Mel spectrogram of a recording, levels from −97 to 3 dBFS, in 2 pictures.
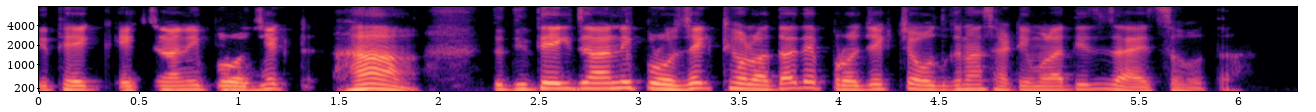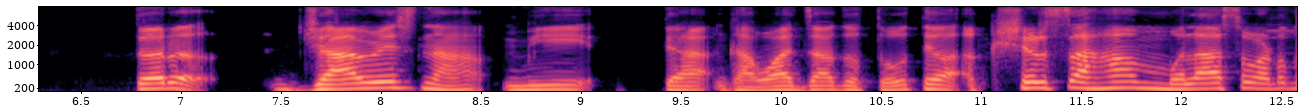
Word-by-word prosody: तिथे 130 +2 -2
एक 140 - -3
एक 130 - -2
जणांनी 140 +2 0
प्रोजेक्ट 140 +5 -1 0.2
हां 155 - +5 0.4
तर 155 - -2
तिथे 160 +4 +2
एक 185 0 +2
जणांनी 190 +1 +3
प्रोजेक्ट 180 +2 +2
ठेवला 180 -4 +1
होता 180 +5 -1
त्या 205 - -2
प्रोजेक्टच्या 160 +3 -2
उद्घाटनासाठी 150 -2 -3
मला 130 0 -3
तिथे 160 +1 -7
जायचं 115 -6 -3
होतं. 100 -3 -11 0.8
तर 180 +2 +5 0.7
ज्यावेळेस 185 +7 +5
ना 165 -7 +1 0.2
मी 140 +2 0 0.6
त्या 140 -1 0
गावात 125 +4 +2
जात 145 -1 +1
होतो 135 +1 -3
तेव्हा 165 -2 +1
अक्षरशः 205 +7 +1
मला 180 -2 +1
असं 190 +2 -3
वाटत 185 0 -3
160 Hz, 155 wpm, -22 LUFS, 140-185 Hz, 0.8 s, हां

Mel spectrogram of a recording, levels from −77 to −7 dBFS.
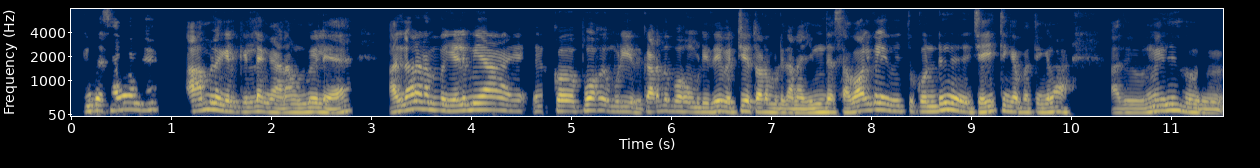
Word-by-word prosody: இந்த 160 +3 +2
சவால் 185 +1 0 0.5
ஆம்பளைங்களுக்கு 150 -9 +1
இல்லங்க, 130 -2 0
ஆனா 110 - 0
உண்மையிலேயே. 120 -3 +2 0.5
அதனால 195 +4 +3
நம்ம 180 -4 -1
எளிமையா 185 +3 +3 0.5
எ - - -8 0.2
கோ 150 - +4 0.2
போக 170 0 +3
முடியுது, 140 -3 -4
கடந்து 145 +4 0
போக 140 -1 0
முடியுது, 125 +2 0
வெற்றியத் 140 +3 +1
தொட 120 0 +4
முடியுது. 110 -1 -1
ஆனா 105 - +2
இந்தச் 120 +1 +2
சவால்களை 160 +10 +2
வைத்துக்கொண்டு 145 +2 -1 0.3
ஜெயிச்சீங்க 145 +2 +1
பாத்தீங்களா? 120 +3 -1 0.5
அது 110 +1 -6
உண்மையிலேயே 160 +8 -1
ஒரு 105 -2 -1
140 Hz, 145 wpm, -23 LUFS, 125-165 Hz, 0.5 s, கோ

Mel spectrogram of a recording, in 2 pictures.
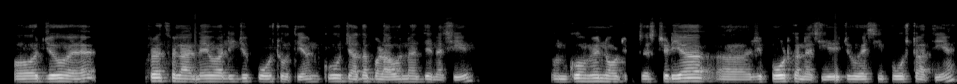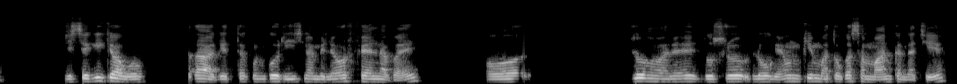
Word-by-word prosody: और 130 +1 +2
जो 140 +1 +6
है, 135 +2 +1 0.4
नफ़रत 155 0 +1
फैलाने 135 -2 +1
वाली 135 -1 +1
जो - - +2
पोस्ट 135 -1 0
होती 120 -1 -2
हैं, 120 - -1
उनको 140 +2 -1
ज़्यादा 140 -1 -1
बढ़ावा 120 0 +1
ना 130 0 -2
देना 115 -2 -2
चाहिए। 115 - -4 0.8
उनको 130 +3 +2
हमें 145 +1 +2
नॉट 130 -3 0
इंटरेस्टेड 130 +1 -2
या 150 +2 +6
अ, 120 -5 -3
रिपोर्ट 140 +3 +5
करना 120 -4 0
चाहिए, 120 +2 0
जो 130 -1 +2
ऐसी 125 0 -5
पोस्ट 125 +1 0
आती 115 -2 -4
हैं, - - -4 0.7
जिससे 130 +2 +1
कि 160 +3 +2
क्या 155 0 +5
हो 125 -3 +3 0.5
ज़्यादा 140 -1 +3
आगे 125 - -1
तक 130 - -4
उनको 135 +1 +2
रीच 125 +2 -3
ना 135 - -3
मिले 125 +1 -2
और - - -3
फैल 135 -2 +1
ना 120 -2 -1
पाए, 110 +9 -2 0.7
और 125 +2 0 1.0
जो 150 - +6
हमारे 130 +1 -2
दूसरो 130 +2 +2 0.2
लोग 130 -1 0
हैं, 120 - -4
उनकी 140 +1 -1
बातों 130 -2 -2
का 145 - 0
सम्मान 120 -1 -1
करना 115 -3 -4
चाहिए, 115 +7 -2
130 Hz, 180 wpm, -21 LUFS, 125-140 Hz, 1.0 s, जो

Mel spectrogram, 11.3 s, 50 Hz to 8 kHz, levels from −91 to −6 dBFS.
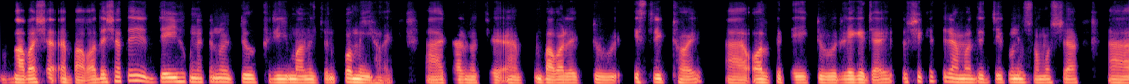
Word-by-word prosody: বাবার 120 +2 +4
সা - - -2 0.3
বাবাদের 110 +6 +1
সাথে 160 +4 0 0.3
যেই 140 0 +7
হোক 145 - -4
না - - +1
কেন 135 - 0
একটু 130 +2 -1 0.2
ফ্রি 120 0 -1 0.2
মানুষজন 110 -1 +1
কমই 120 -4 +7
হয়। 95 - -9 0.4
আর 110 +1 0
কারণ 110 0 -1
হচ্ছে 105 +1 -10
আ - - +1 0.4
বাবারা 110 0 +3
একটু 110 +3 -5 0.4
স্ট্রিক্ট 125 -1 -1
হয়, 110 +2 0 0.3
আ - - 0 0.3
অল্পতেই 110 -1 0
একটু 115 - -3 0.2
রেগে 115 0 +4
যায়। 105 +3 0
তো - - -10
সেক্ষেত্রে 155 0 -5
আমাদের 120 0 +2
যেকোনো 120 +1 +2
সমস্যা, 115 0 -2 0.4
আ - - +1
115 Hz, 170 wpm, -22 LUFS, 110-125 Hz, 0.4 s, যেই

